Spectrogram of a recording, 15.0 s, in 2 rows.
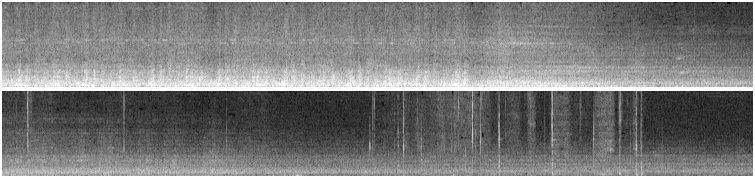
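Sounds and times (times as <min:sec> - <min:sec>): freight train rumbling: 0:00.0 - 0:11.7.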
